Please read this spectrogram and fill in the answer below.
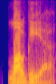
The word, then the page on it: loggia: American English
